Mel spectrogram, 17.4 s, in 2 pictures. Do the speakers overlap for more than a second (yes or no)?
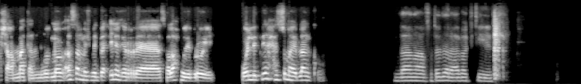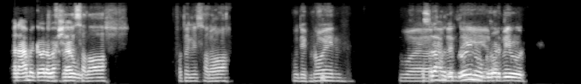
yes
